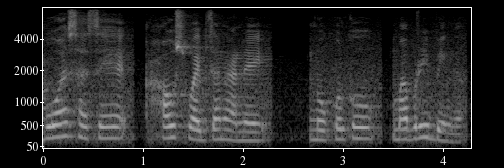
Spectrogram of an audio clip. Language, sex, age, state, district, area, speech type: Bodo, female, 30-45, Assam, Kokrajhar, rural, spontaneous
